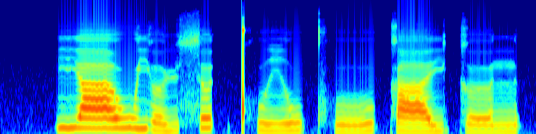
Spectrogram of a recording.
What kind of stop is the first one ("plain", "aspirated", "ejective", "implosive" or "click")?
plain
